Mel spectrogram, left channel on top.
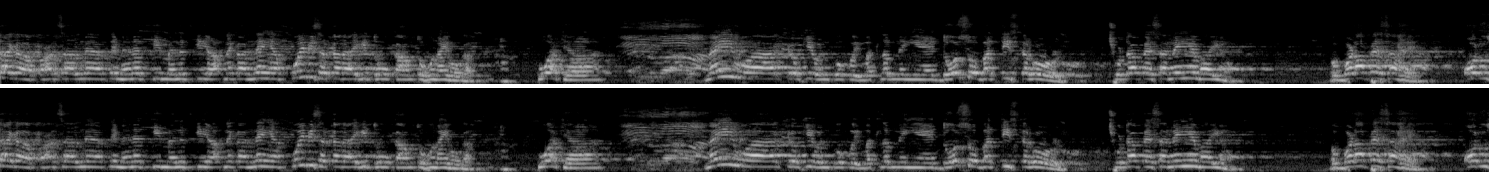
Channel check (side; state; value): both; normal; correlation 0.61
